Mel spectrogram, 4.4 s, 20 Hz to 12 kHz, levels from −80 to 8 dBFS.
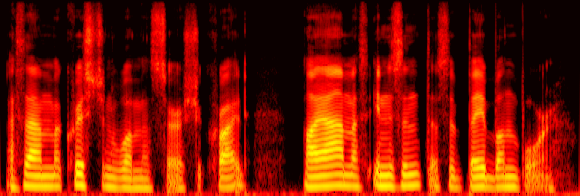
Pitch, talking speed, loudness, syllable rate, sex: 130 Hz, 235 wpm, -20 LUFS, 5.9 syllables/s, male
